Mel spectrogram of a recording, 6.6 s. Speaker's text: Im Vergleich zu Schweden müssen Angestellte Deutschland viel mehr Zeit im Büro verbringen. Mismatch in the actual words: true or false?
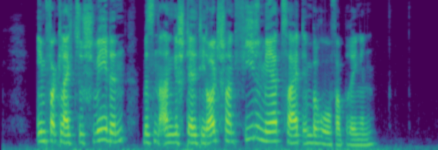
false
